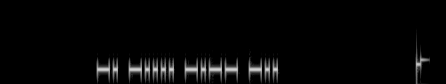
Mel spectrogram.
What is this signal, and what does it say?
Morse code, heard as a keyed tone, about 26 wpm, 700 Hz. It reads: N6YD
